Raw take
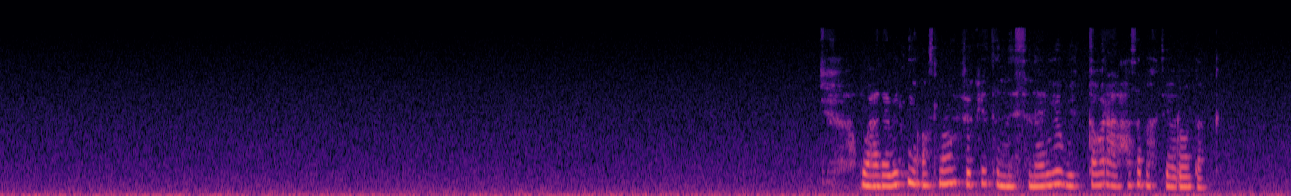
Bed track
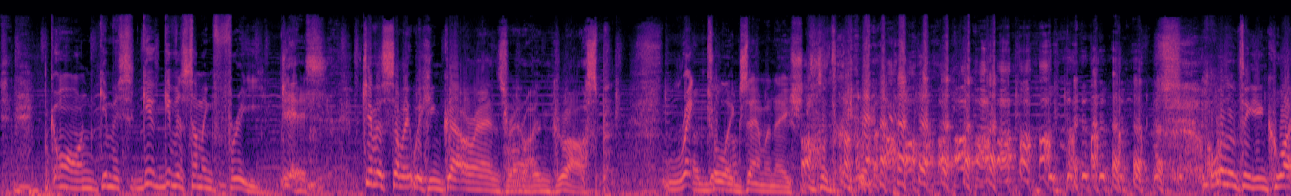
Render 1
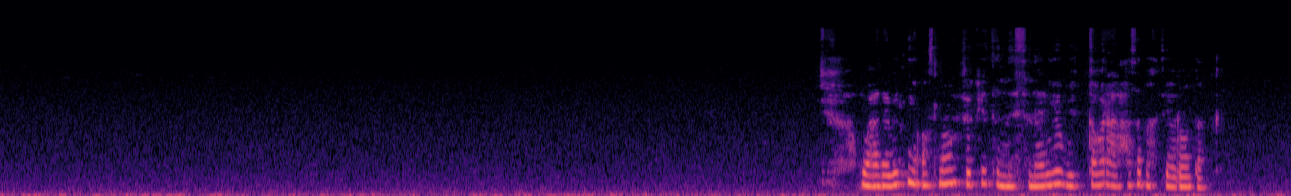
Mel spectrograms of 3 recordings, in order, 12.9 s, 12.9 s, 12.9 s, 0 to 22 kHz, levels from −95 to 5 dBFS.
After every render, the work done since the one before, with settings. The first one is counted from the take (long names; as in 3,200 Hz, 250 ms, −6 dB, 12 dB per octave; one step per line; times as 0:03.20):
noise reduction from a noise print 6 dB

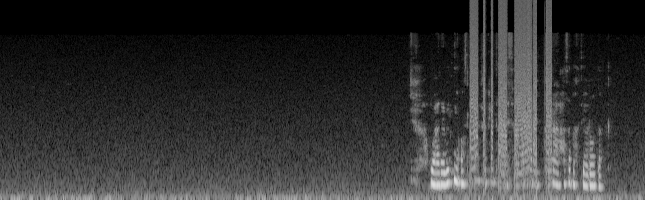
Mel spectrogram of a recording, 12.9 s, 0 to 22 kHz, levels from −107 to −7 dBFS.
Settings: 0:09.31–0:11.04: wrap-around overflow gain 31.5 dB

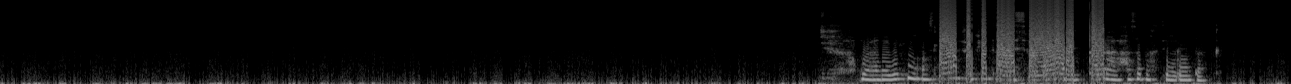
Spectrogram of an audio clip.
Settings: leveller curve on the samples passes 2
downward compressor, threshold −27 dBFS, peak gain reduction 7.5 dB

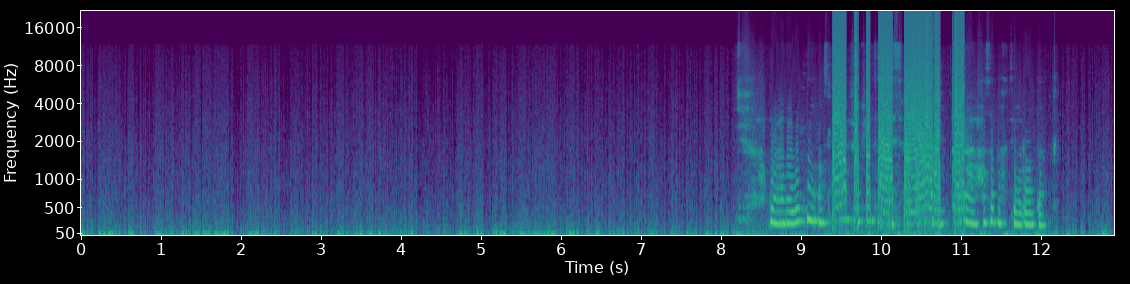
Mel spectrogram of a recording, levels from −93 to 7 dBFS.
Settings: level +7.5 dB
